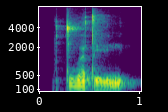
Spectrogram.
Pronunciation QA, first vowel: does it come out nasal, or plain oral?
oral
